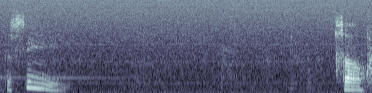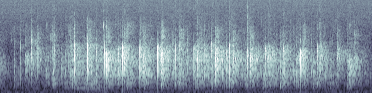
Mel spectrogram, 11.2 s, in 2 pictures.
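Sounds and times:
speech: 0.1 - 1.1, 5.2 - 5.6
audience clapping after a poem reading: 5.0 - 11.1.

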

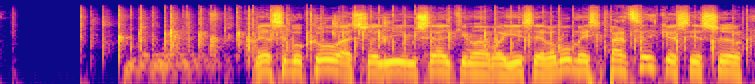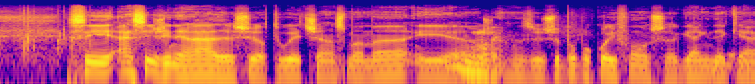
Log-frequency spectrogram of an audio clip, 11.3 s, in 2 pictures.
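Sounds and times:
applause: 0.6 - 6.8
speech: 1.0 - 11.3.

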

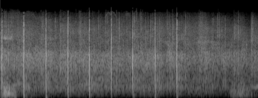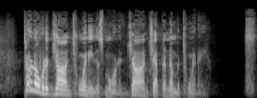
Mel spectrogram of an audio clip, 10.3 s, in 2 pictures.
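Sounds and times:
audience clapping hands: 0.0 - 6.9
speech: 5.7 - 9.3.

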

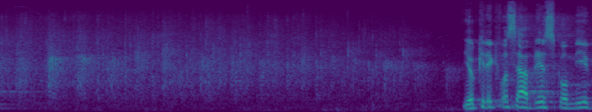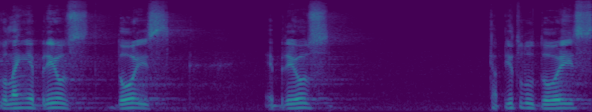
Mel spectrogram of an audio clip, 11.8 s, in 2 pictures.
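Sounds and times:
church audience applauding: 0.0 - 4.6
speech: 4.6 - 7.7, 8.6 - 9.3, 10.8 - 11.8.

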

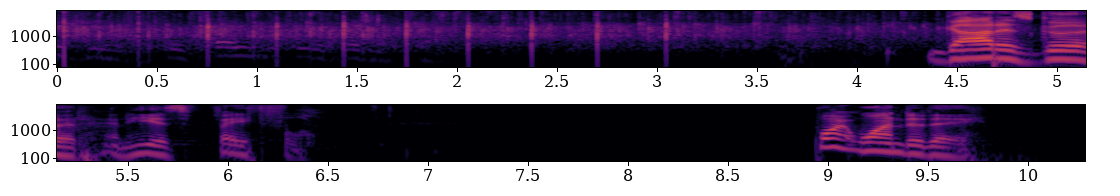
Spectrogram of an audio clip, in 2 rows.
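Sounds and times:
audience clapping: 0.0 - 5.7
speech: 4.4 - 6.5, 9.0 - 9.8.

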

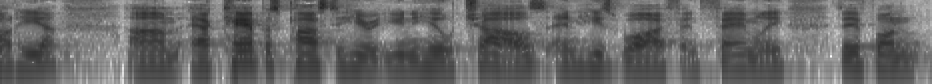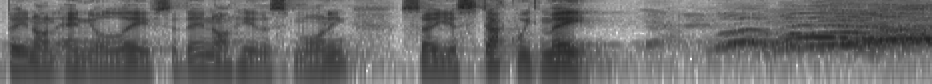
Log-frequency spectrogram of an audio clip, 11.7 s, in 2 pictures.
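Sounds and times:
speech: 0.0 - 9.6
audience cheering: 10.2 - 11.6.

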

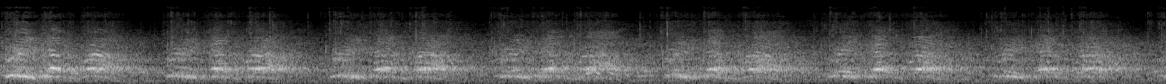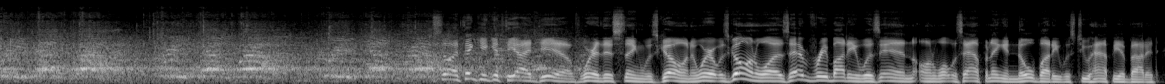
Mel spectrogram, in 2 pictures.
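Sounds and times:
baseball stadium crowd chanting in outcry: 0.0 - 17.6
speech: 16.2 - 23.3.

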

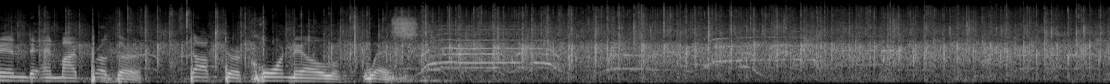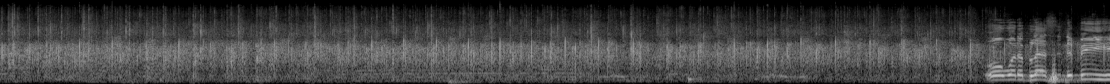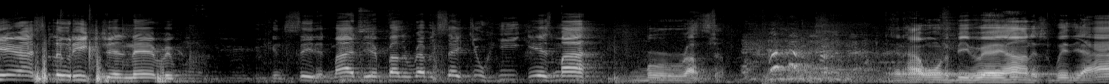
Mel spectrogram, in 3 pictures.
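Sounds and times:
speech: 0.0 - 4.5, 21.2 - 24.1, 24.9 - 33.2
large crowd applauding Dr. Cornel West at a Seattle event: 0.0 - 23.2
laughter: 29.6 - 31.8.

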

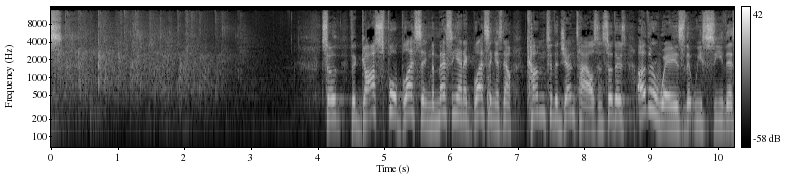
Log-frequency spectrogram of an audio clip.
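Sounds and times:
audience clapping: 0.0 - 3.1
speech: 4.1 - 10.2.

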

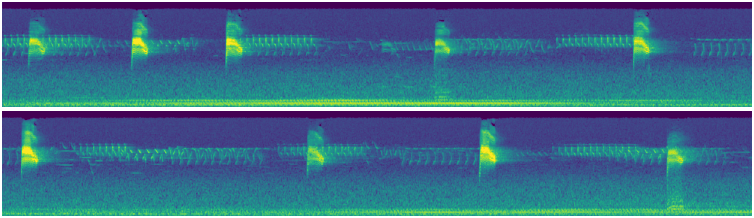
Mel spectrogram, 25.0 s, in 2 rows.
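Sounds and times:
low background hum: 0.0 - 24.9
Common nighthawk peents: 3.8 - 4.1, 7.2 - 7.6, 10.5 - 11.0, 17.6 - 18.0, 20.4 - 20.9, 23.6 - 24.1.

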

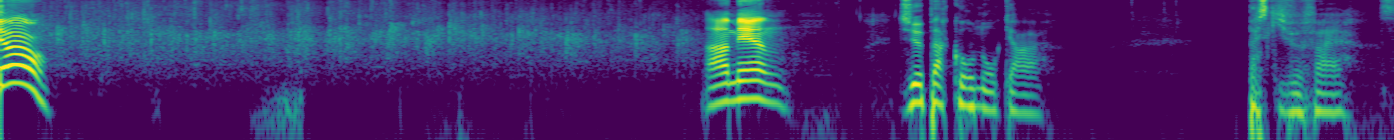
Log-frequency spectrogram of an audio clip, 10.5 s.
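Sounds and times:
speech: 0.0 - 0.5, 5.3 - 6.0, 6.8 - 7.9, 9.4 - 10.4
audience applauding: 0.0 - 6.1.

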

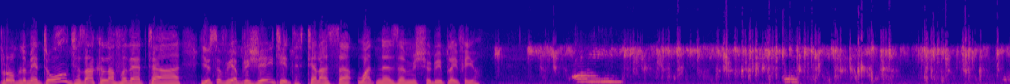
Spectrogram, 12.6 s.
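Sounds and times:
speech: 0.0 - 6.3, 7.3 - 7.9
samosas sizzling while frying: 6.1 - 12.6.

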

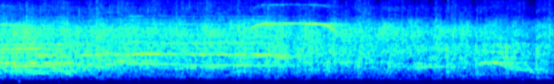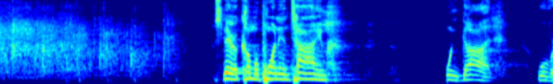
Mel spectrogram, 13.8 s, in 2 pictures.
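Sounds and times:
audience clapping hands: 0.0 - 9.4
speech: 9.7 - 11.2, 12.5 - 13.8.

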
